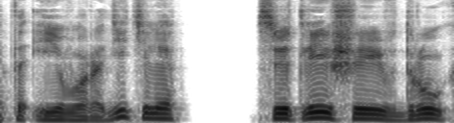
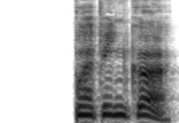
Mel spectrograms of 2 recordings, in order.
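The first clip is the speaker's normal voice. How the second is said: much higher, loud, drawn-out call; boy crying out; 13 semitones higher, 7 dB louder than usual. A narrator's reading. Mitya rushing to his father, high desperate cry. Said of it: "закричал Митя".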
